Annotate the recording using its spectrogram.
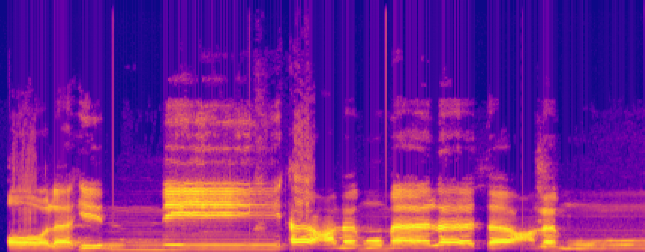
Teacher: Huruf Qaf jangan keluar udara ya. Maksudnya dia harus lebih dalam.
